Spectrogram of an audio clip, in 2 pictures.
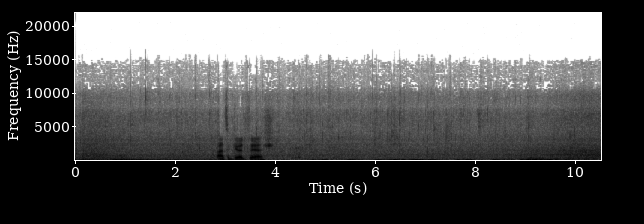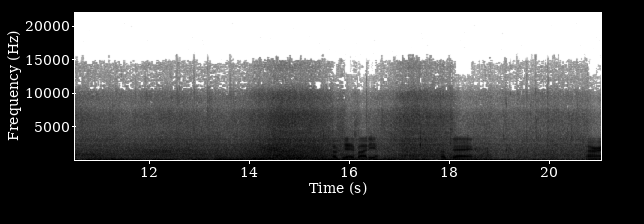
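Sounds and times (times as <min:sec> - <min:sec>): creek water flowing: 0:00.0 - 0:21.0
rain falling on water: 0:00.0 - 0:21.0
low rumble: 0:08.9 - 0:20.4.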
